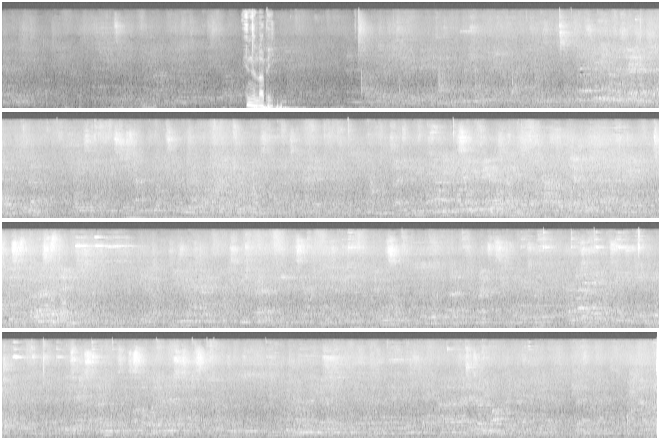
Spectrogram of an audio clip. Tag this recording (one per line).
Gallery
Museum
Ambience
Art
Footsteps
